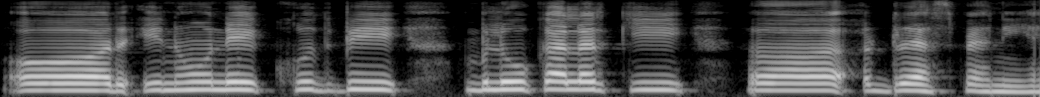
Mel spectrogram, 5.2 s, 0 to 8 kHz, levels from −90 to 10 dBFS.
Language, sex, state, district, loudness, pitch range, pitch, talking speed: Hindi, female, Himachal Pradesh, Shimla, -16 LUFS, 210-240 Hz, 220 Hz, 125 wpm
